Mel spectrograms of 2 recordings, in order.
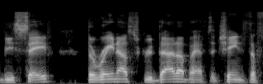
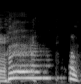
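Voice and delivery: put-on loud shout, higher; 4 dB louder than usual. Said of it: "I was so loud".

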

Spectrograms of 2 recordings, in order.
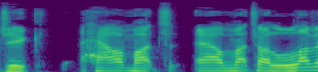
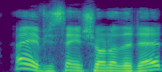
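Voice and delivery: plain

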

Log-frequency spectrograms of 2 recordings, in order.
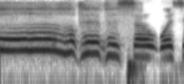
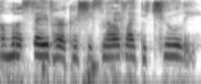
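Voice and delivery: whispered speech; 3 semitones lower, 5 dB quieter than usual. A character answering a threatening stranger, whispering. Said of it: "I whisper back".

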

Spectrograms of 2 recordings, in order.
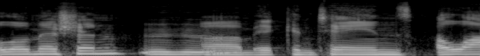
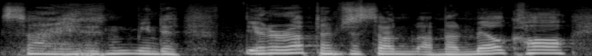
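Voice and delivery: put-on small girl voice, higher pitch; 4 semitones higher than usual. Narrating a scene, voicing the terrified girl Lynn at the door, in her very small girl's voice. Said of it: "you hear a very small girl's voice go".

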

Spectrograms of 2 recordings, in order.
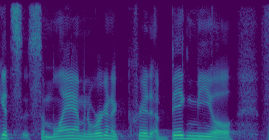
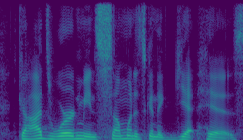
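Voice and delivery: normal talking voice

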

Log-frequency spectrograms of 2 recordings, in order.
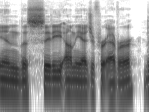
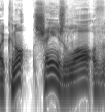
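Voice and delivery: put-on poorly done Scottish accent, pitched up; 5 semitones higher than usual. Quoting Scotty's line while Kirk needs the engines restarted, bad Scotty Scottish accent. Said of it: "that's a horrible Scottish accent".

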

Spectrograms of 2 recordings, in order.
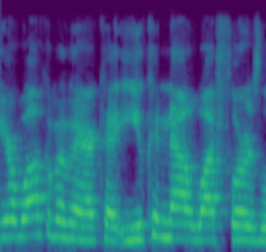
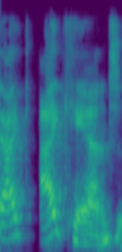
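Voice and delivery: ordinary delivery

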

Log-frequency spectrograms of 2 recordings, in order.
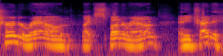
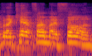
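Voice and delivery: put-on drunk voice, pitched higher; 4 semitones higher, 4 dB louder than usual. Retelling a drunk friend asking for his charger: imitating drunk Chandler. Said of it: "he's, like, way drunk".

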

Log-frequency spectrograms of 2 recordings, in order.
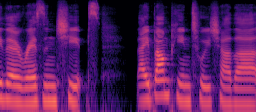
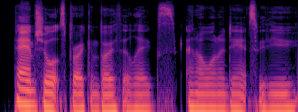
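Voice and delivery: utterly flat, low, deadpan delivery; 6 semitones lower than usual. Describing a movie scene, quoting a character's line said really flat. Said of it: "just says it really flat".

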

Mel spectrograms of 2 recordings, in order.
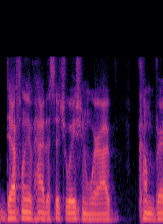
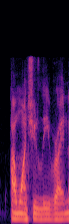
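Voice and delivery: plain

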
